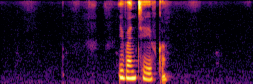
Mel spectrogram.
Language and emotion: Russian, neutral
